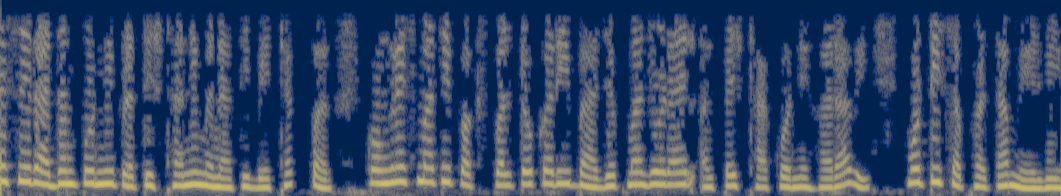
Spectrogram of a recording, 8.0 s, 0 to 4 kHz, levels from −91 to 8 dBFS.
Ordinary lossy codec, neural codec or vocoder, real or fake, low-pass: none; none; real; 3.6 kHz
